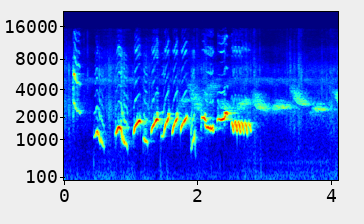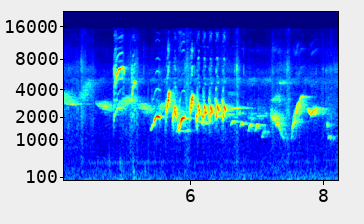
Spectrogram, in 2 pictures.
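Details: White-rumped shama singing a murai batu isian song, used to stir a quiet shama into singing: varied clear whistled phrases, quick rising and falling slurs, rapid chip series and trills shifting in pitch, a few brief pauses.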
